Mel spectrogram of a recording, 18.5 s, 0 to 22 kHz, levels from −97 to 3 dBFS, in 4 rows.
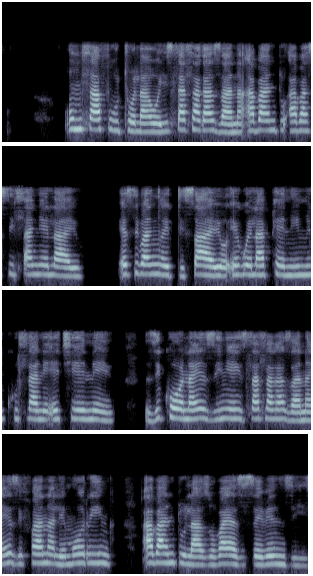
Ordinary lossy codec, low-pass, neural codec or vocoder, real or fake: Opus, 32 kbps; 7.2 kHz; codec, 44.1 kHz, 7.8 kbps, DAC; fake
